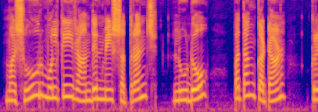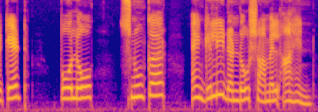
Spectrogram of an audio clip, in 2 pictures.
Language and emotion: Sindhi, neutral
